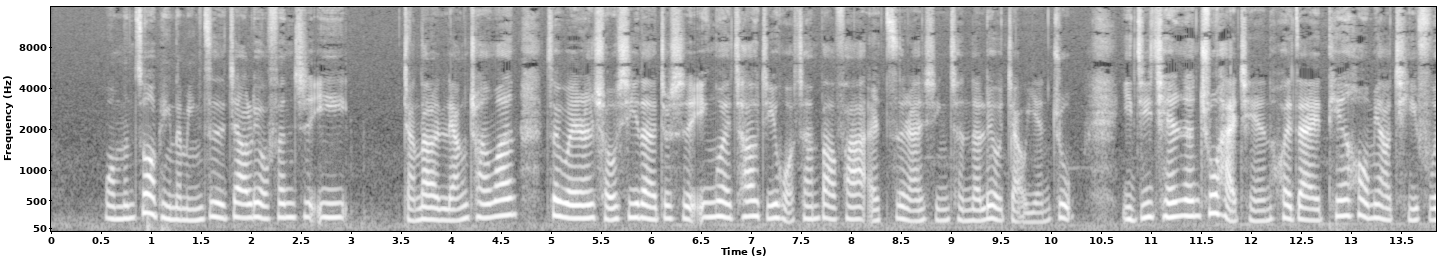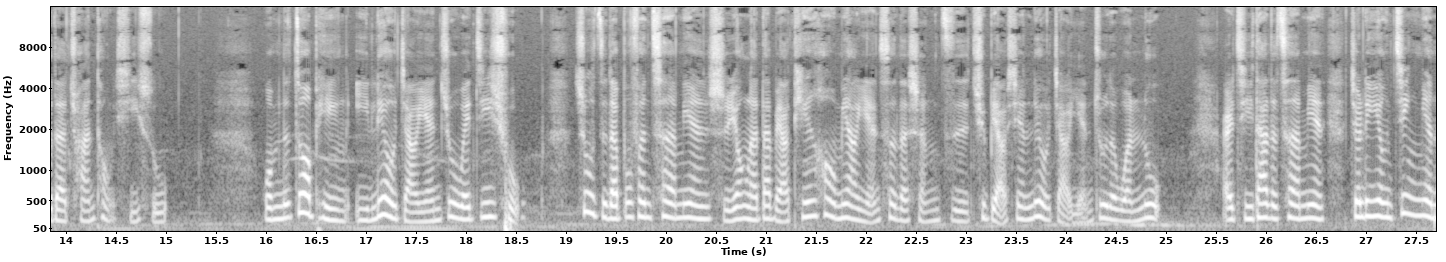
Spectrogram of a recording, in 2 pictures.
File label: Audio Guide Mandarin; One-sixth Land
